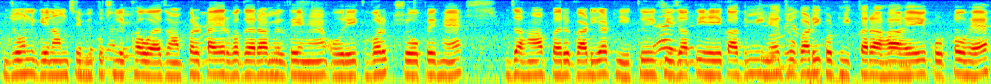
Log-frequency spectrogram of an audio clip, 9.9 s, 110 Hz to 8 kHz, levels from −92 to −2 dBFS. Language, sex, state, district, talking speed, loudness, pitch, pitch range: Hindi, female, Haryana, Jhajjar, 235 wpm, -14 LUFS, 180 Hz, 175-185 Hz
